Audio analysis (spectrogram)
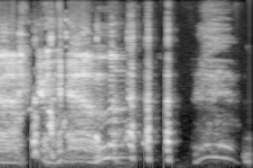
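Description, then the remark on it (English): A loud cough with a rough, throat-clearing quality, breaking into a few short sharp bursts before ending in a brief voiced hum. “No, the cough makes it sound like I'm being shady”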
